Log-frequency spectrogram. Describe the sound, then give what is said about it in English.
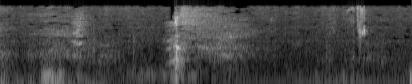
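Two sharp, explosive sneezes from a person who suddenly cannot stop sneezing, about two seconds apart, the first louder than the second, with faint low background noise in between. “Sorry, I'm sneezing here. All of a sudden, I just couldn't get it to stop.”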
